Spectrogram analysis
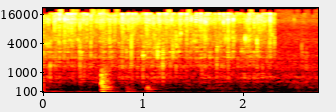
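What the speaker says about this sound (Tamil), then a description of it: "இப்போ போட்ட வெங்காயம் கொஞ்சம் அரைவாசி வதங்கி வந்துட்டு" Small onions sauté in oil in a clay pot for a village-style dried-fish curry, giving a continuous close hiss with a couple of soft stirring knocks before the sizzle drops away near the end.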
